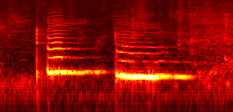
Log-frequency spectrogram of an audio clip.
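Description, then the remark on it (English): A doorbell rings with a two-note ding-dong chime, each tone starting with a sharp click and ringing out for nearly a second, the second note slightly lower, heard clearly with no talking. “One night, the doorbell rang.”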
